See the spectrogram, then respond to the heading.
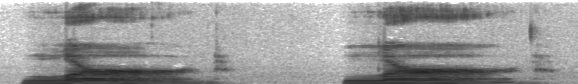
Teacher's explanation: here the tip of the tongue comes up behind those top front teeth for the whole L consonant sound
